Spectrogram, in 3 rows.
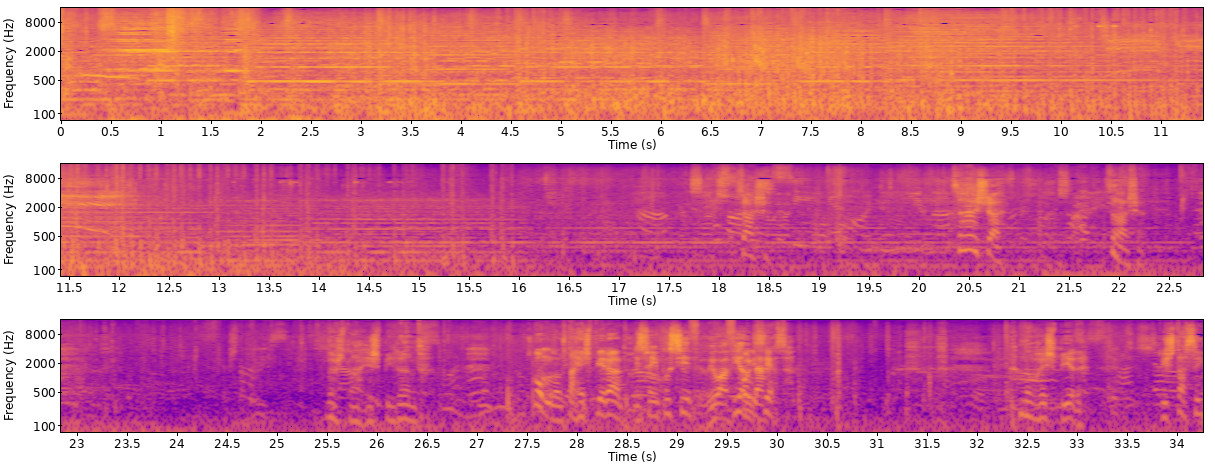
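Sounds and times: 
dense tonal film soundtrack: 0:00.0 - 0:24.0
horses galloping: 0:00.0 - 0:34.2
speech: 0:27.8 - 0:30.3, 0:32.4 - 0:33.2, 0:33.8 - 0:34.2.

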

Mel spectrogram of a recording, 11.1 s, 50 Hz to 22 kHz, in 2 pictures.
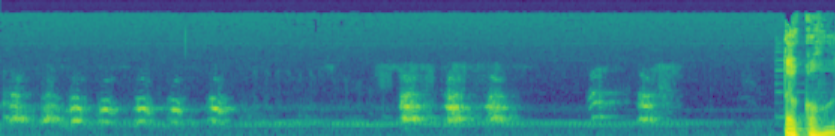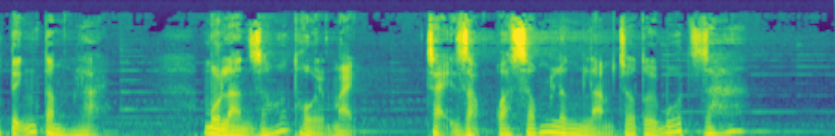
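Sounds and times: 
dogs barking in the distance from a village: 0:00.0 - 0:05.2
speech: 0:05.2 - 0:10.6.

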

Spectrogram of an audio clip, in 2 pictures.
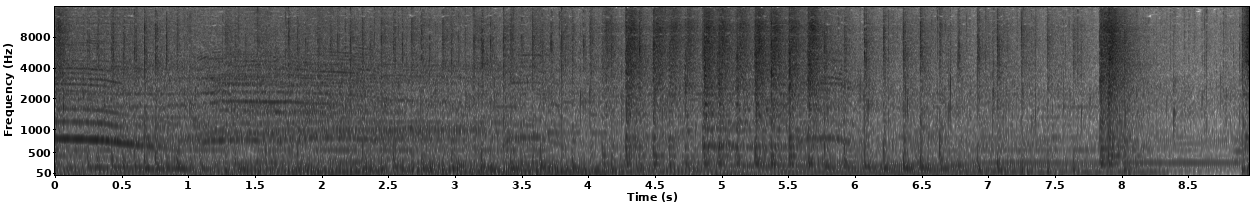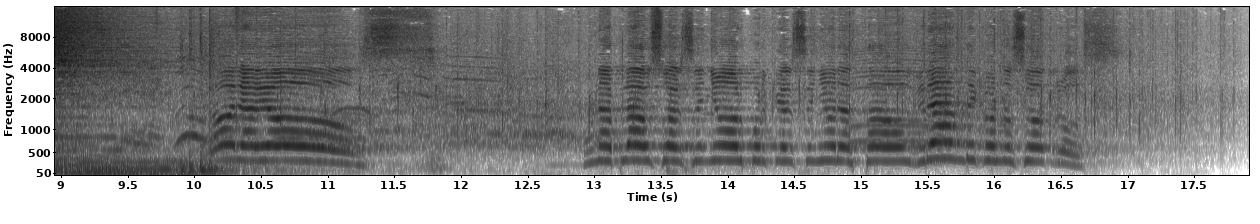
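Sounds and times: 
continuous driving worship music: 0:00.0 - 0:10.6
congregation shouting for joy during a live worship service: 0:00.0 - 0:16.6
speech: 0:13.4 - 0:16.8.

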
